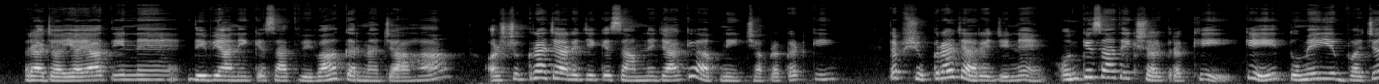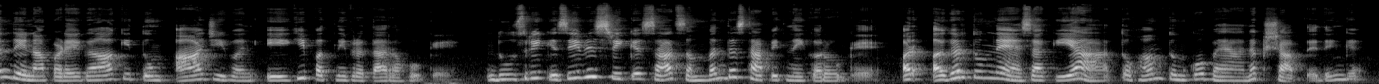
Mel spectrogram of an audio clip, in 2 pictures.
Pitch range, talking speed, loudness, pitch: 185-255 Hz, 140 wpm, -20 LUFS, 210 Hz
